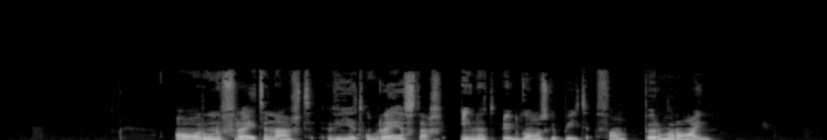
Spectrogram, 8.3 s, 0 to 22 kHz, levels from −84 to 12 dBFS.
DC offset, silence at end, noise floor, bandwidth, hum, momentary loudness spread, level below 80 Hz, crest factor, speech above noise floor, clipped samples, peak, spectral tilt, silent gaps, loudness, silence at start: under 0.1%; 1.2 s; -75 dBFS; 11.5 kHz; none; 10 LU; -72 dBFS; 18 dB; 52 dB; under 0.1%; -6 dBFS; -6 dB/octave; none; -24 LUFS; 1.75 s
